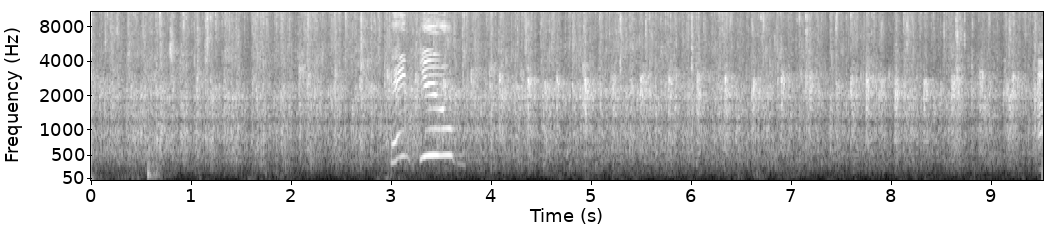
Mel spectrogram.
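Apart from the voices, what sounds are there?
audience round of applause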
